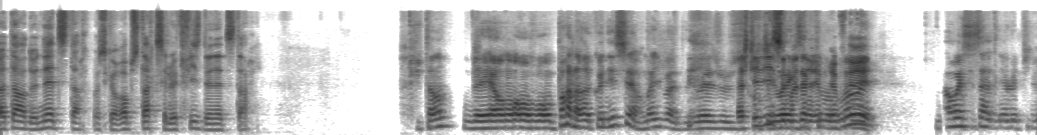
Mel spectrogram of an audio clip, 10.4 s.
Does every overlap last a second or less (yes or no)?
no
